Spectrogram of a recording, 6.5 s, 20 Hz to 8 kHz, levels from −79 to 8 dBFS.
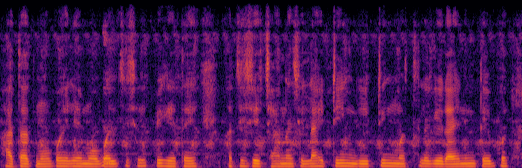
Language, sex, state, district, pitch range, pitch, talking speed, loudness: Marathi, male, Maharashtra, Washim, 125-130 Hz, 125 Hz, 145 wpm, -21 LUFS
